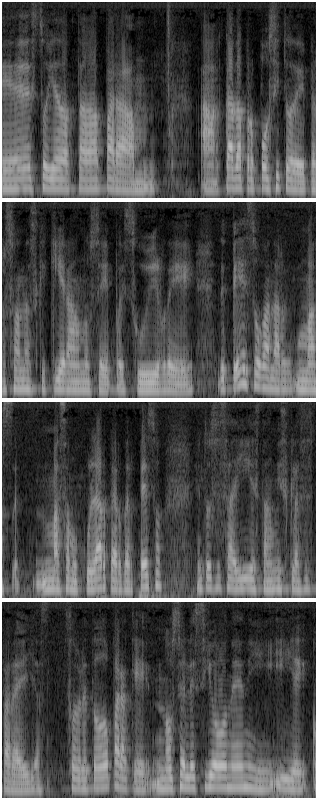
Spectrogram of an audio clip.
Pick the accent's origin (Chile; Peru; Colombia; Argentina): Peru; En mi país no se encuentra mucho el respeto a las autoridades. Aquí respetan mucho a las autoridades y las autoridades se dan mucho a respetar. Eso me impresiona mucho porque en Perú no encontramos ese respeto hacia la autoridad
